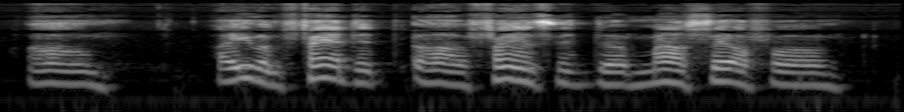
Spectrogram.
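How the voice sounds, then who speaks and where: This man's voice sits fairly high in pitch. It shows ordinary pitch variation. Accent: Southern US. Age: 60s. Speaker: sportswriter. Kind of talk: interview answer.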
